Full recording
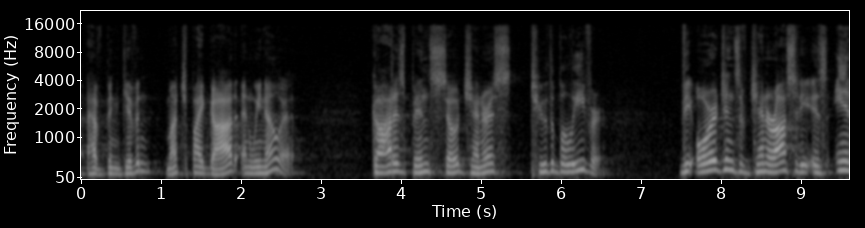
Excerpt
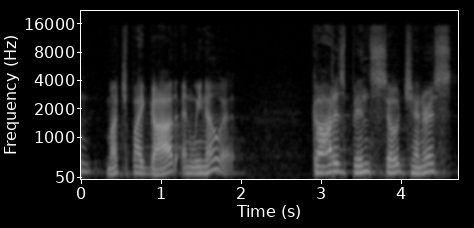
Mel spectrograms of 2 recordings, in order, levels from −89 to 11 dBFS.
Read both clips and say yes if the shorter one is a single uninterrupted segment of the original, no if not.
yes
